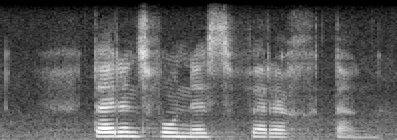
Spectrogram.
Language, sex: Afrikaans, female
